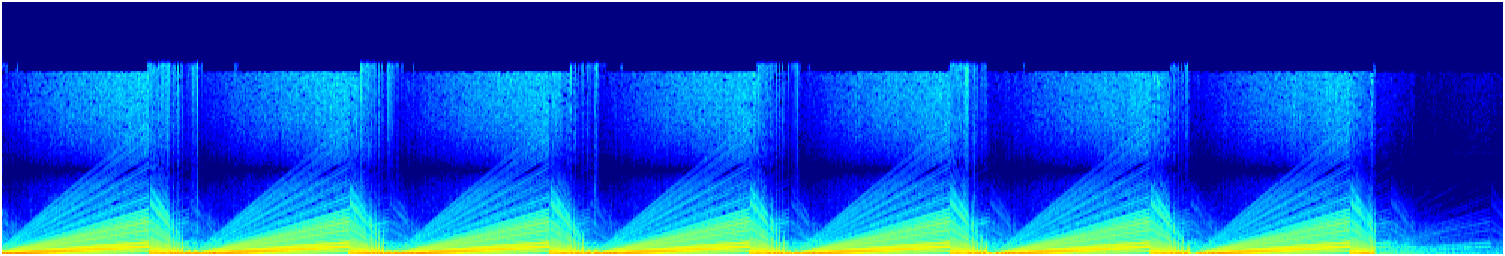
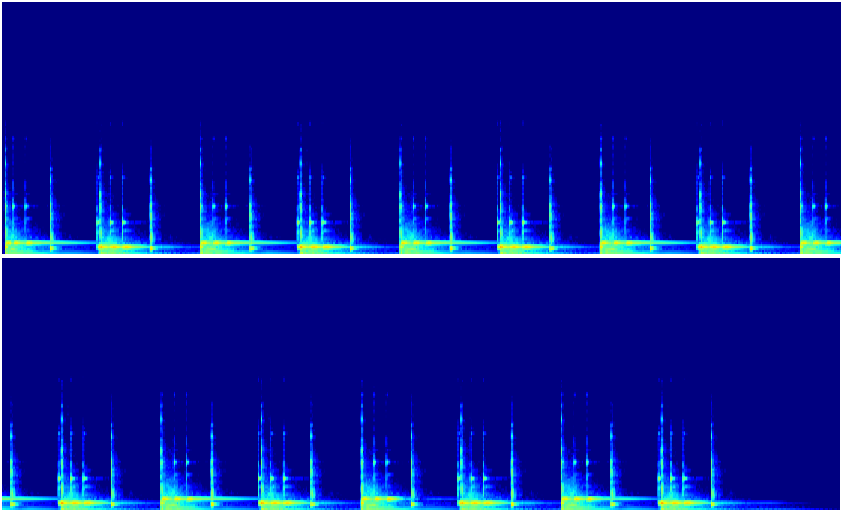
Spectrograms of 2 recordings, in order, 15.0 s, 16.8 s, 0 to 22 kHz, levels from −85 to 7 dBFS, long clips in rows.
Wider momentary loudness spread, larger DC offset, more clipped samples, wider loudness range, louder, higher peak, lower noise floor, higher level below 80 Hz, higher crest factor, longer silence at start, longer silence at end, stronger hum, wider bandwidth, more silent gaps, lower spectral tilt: second, 4 LU vs 13 LU; neither; neither; about the same, 2 LU vs 1 LU; first, -23 LUFS vs -33 LUFS; about the same, -10 dBFS vs -12 dBFS; second, -49 dBFS vs -75 dBFS; first, -30 dBFS vs -60 dBFS; second, 12 dB vs 20 dB; about the same, 0 s vs 0 s; second, 0.8 s vs 1.15 s; neither; first, 17 kHz vs 9.8 kHz; neither; first, -7.5 dB/octave vs -5 dB/octave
